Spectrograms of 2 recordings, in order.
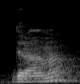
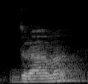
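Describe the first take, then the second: No difference in how they are said.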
